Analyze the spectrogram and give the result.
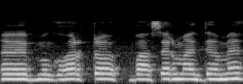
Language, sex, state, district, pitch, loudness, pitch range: Bengali, female, West Bengal, Jalpaiguri, 240 Hz, -13 LUFS, 230-245 Hz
